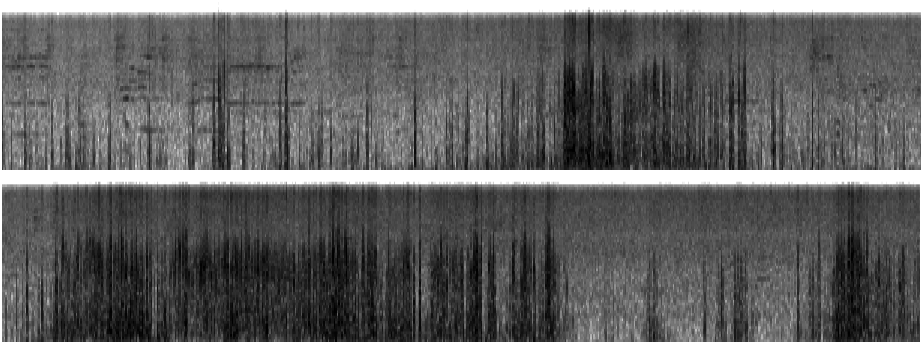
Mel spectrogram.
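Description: Wind buffets loudly, outdoors on open water.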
